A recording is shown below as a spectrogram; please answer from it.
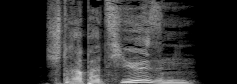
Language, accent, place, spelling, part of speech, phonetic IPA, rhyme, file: German, Germany, Berlin, strapaziösen, adjective, [ʃtʁapaˈt͡si̯øːzn̩], -øːzn̩, De-strapaziösen.ogg
- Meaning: inflection of strapaziös: 1. strong genitive masculine/neuter singular 2. weak/mixed genitive/dative all-gender singular 3. strong/weak/mixed accusative masculine singular 4. strong dative plural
